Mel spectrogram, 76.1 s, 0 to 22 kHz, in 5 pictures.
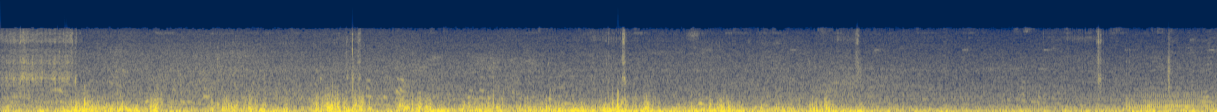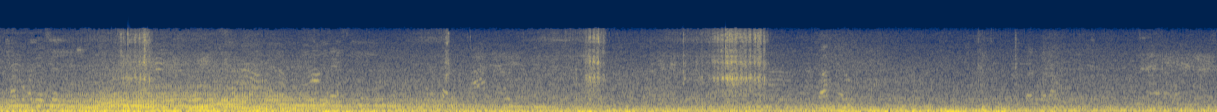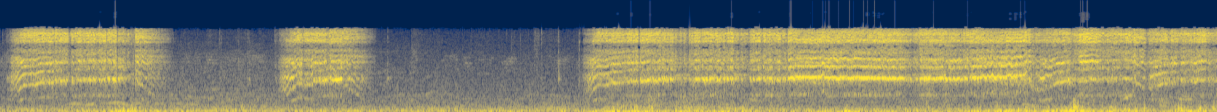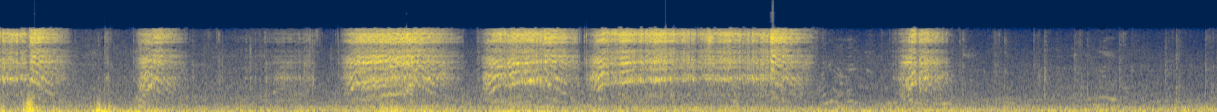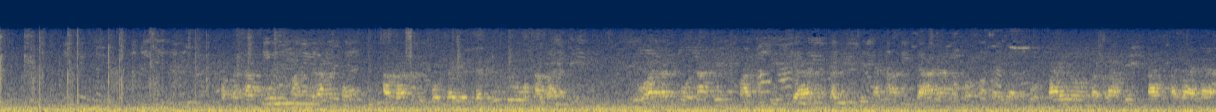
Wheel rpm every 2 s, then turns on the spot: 10, 0, 0, 0, 0, 0, 0, 0, 10, 0, 0, 0, 10, 0, 0, 80, 50, 70, 10, 140, 160, 150, 150, 20, 10, 70, 80, 120, 10, 0, 0, 0, 0, 0, 0, 0, 0, 0.
0-2 24-26 46-48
